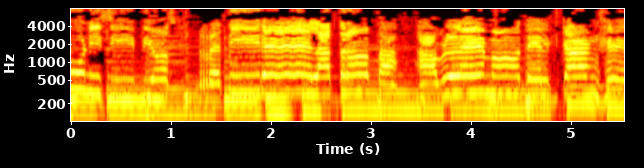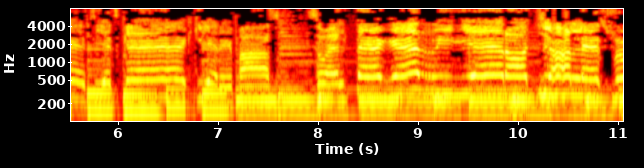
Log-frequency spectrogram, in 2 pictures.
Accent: Chaparral, Tolima, Colombia; yo soy de Las Hermosas, donde se pega con el valle y voltea uno hacia el valle y ya es un poquito mejor.

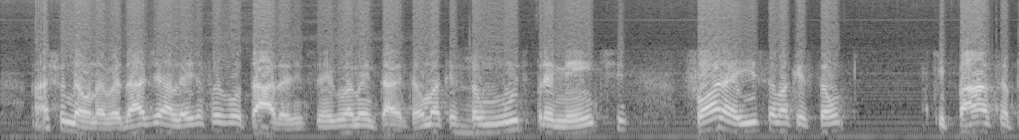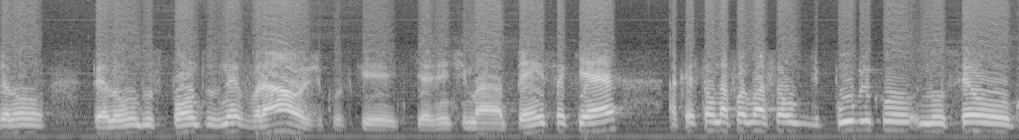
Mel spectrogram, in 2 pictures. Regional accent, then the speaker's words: São Paulo, Brazil; Eu sou de São Paulo, aqui São Paulo capital mesmo.

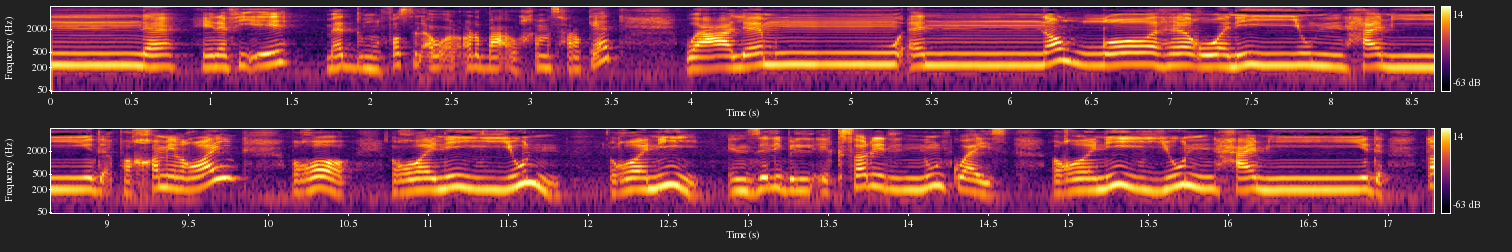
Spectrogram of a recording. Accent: Egypt; يغلب بقى أنا مصرية بقى

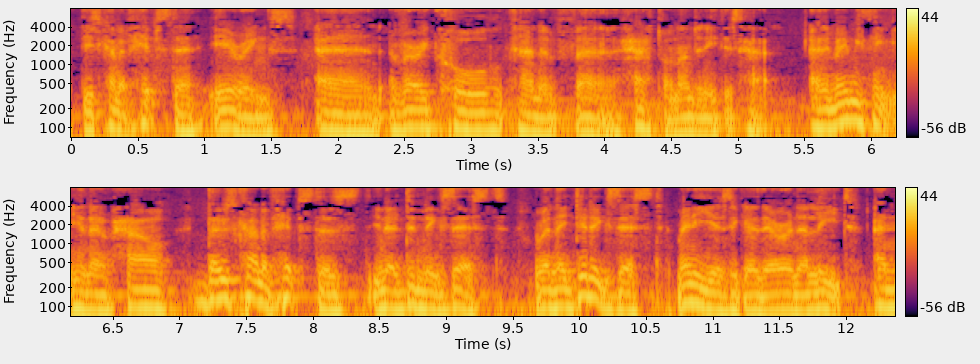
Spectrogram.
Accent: England, United Kingdom; First of all, I'm English, so I have a natural advantage. I can always teach English.

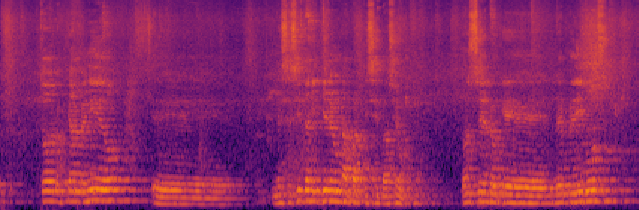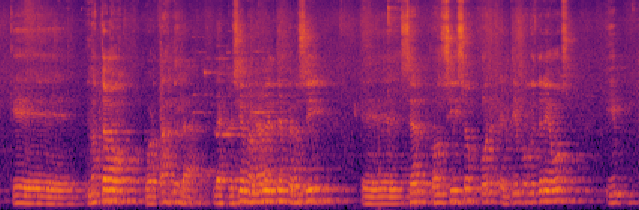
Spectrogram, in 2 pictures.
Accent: Villa Constitución, Santa Fe, Argentina; soy acá de Hacienda, Villa Constitución.

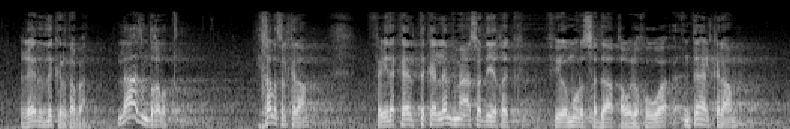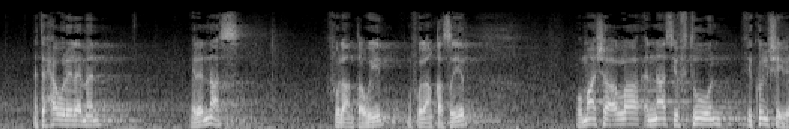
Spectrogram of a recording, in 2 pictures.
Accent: Kuwait; عندنا في الكويت صلاة الفجر

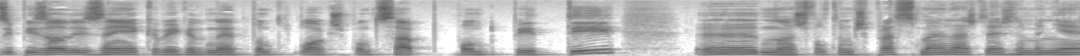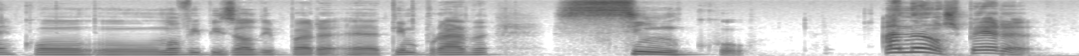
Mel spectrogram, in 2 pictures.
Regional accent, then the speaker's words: Aveiro, Portugal; E eu sou de Aveiro, portanto não se metam comigo.

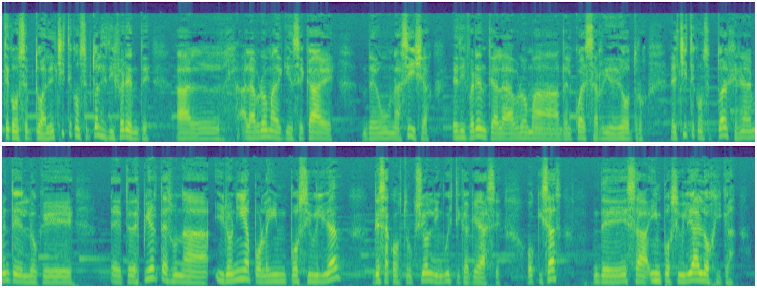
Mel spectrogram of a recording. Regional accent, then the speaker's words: Buenos Aires, Argentina; Cómo deberíamos ser los porteños

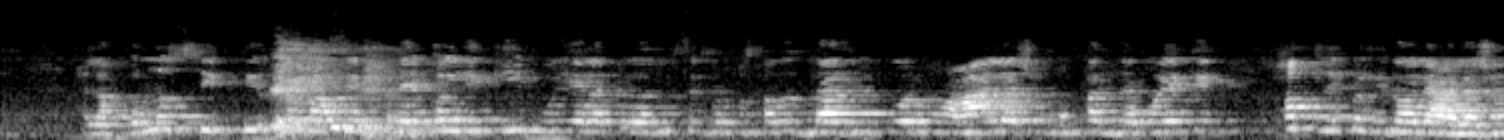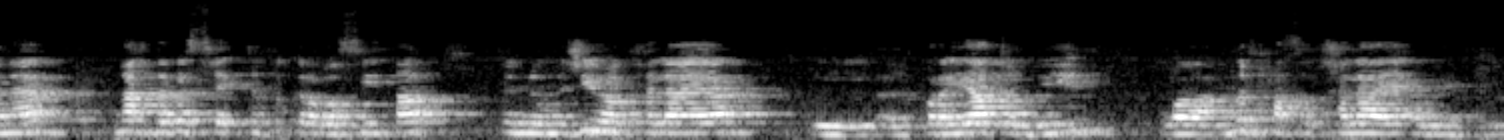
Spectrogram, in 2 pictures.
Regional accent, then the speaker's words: Syria; الفلو سايتومتر اليوم هي الطريقه المثلى وموجوده عندنا في سوريا

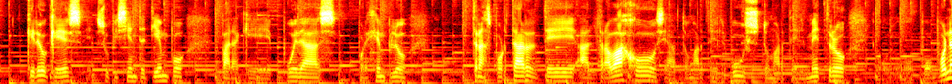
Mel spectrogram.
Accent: Argentina; born there; nací en Argentina, soy hijo único y me crié con una madre soltera. Y la verdad es que no fue nada sencillo, no fue nada simple porque la verdad es que vengo de una familia muy humilde

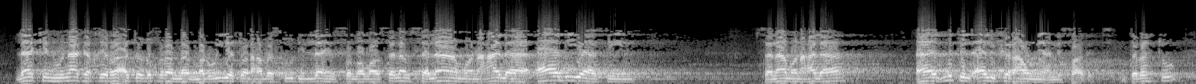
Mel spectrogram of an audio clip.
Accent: Saudi Arabia; وإلى الآن مثلا عندنا في السعودية يقولون دحين

